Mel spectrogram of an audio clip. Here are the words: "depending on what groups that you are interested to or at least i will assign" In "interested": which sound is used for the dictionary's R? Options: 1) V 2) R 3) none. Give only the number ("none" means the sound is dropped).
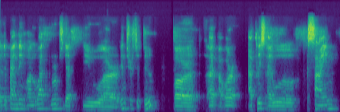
2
